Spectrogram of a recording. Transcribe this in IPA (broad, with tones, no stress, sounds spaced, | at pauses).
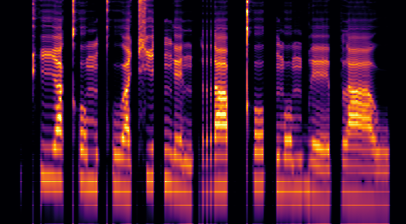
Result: kʰ i˧ a̯ kʰ o˧ m kʰ u˩˦ a̯ t͡ɕ i˥˩ t̚ ŋ e˨˩ n p r a˦˥ p̚ kʰ o˥˩ k̚ m o˦˥ m b eː˩˦ p l a˨˩ w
